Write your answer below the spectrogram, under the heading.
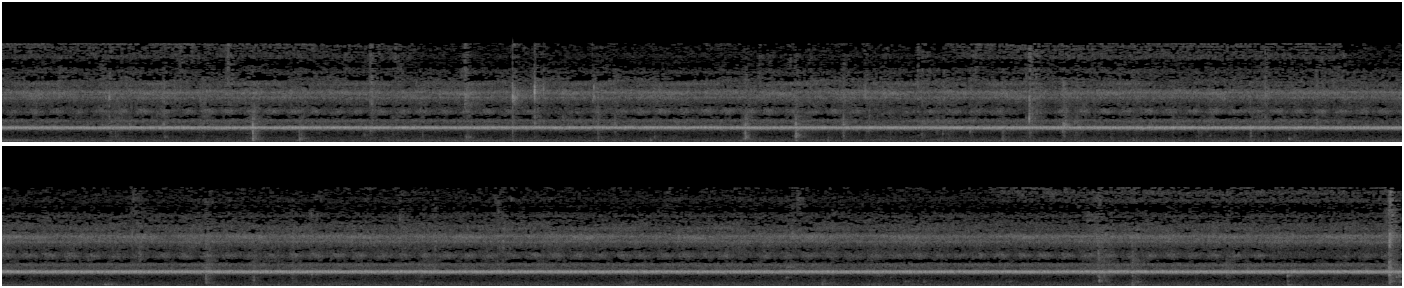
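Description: A steady high-pitched insect trill, unbroken and even in pitch, with a few faint clicks and soft mouth sounds of eating.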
